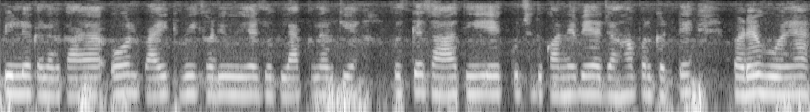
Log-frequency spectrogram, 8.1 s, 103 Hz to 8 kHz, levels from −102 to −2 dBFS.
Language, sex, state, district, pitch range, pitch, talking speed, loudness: Hindi, female, Punjab, Fazilka, 200-210 Hz, 205 Hz, 205 wpm, -19 LUFS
